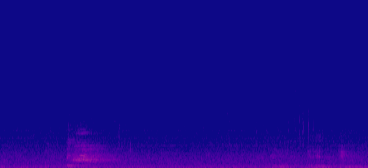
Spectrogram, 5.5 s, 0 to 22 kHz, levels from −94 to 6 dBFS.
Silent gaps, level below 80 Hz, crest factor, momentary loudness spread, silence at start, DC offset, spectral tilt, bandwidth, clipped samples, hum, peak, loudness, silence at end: none; under -90 dBFS; 20 dB; 8 LU; 0 s; under 0.1%; -4.5 dB/octave; 15.5 kHz; under 0.1%; none; -48 dBFS; -65 LUFS; 0 s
